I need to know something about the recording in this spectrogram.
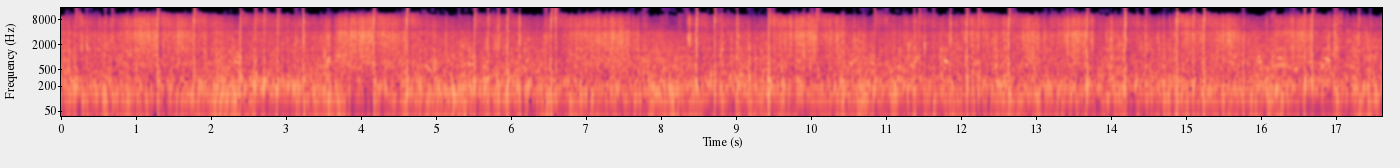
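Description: Fireworks fizz and sparkle steadily.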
